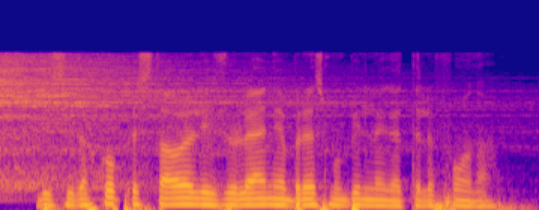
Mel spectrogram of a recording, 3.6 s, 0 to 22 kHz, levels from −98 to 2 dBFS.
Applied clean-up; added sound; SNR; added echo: none; Crash cymbal; 15 dB; none.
